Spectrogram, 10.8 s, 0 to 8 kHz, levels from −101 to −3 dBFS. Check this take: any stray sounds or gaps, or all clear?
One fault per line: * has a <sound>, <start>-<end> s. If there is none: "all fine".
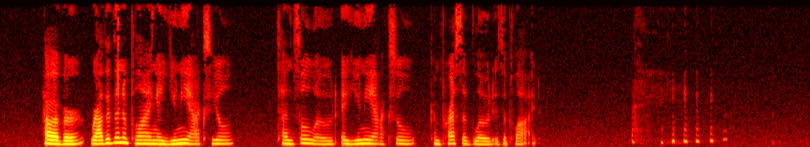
* has a laugh, 8.4-9.7 s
